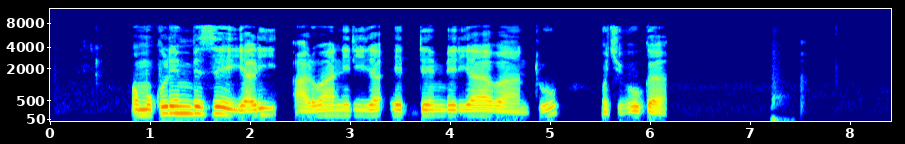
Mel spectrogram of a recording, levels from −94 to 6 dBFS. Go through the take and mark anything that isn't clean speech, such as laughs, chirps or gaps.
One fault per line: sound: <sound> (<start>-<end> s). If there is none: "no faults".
sound: whoosh (7.2-7.5 s)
